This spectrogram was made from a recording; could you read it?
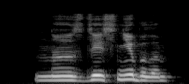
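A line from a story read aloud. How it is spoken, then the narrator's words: Calm. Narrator (Russian): спокойно сказал тот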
